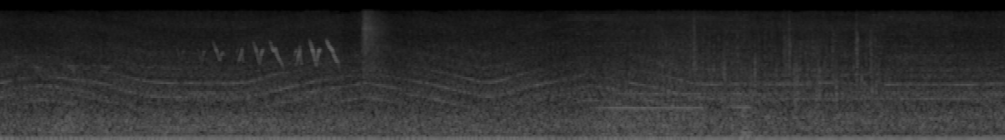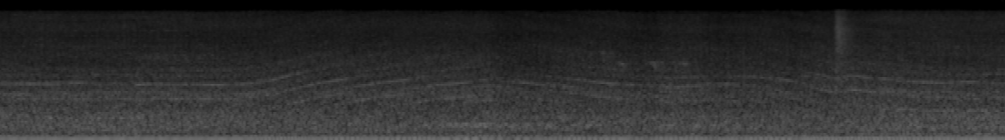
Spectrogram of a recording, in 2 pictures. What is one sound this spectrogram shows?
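A tractor engine hums steadily and rises and falls in pitch as it works.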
